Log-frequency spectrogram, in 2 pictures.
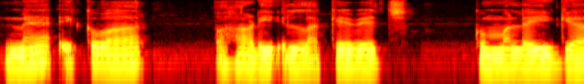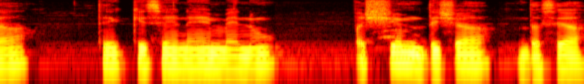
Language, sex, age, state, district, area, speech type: Punjabi, male, 30-45, Punjab, Hoshiarpur, urban, spontaneous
